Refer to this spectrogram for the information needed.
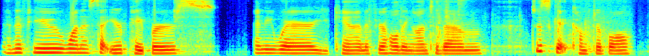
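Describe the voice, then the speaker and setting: A woman leading a guided meditation in a calm, gentle, soothing manner with long pauses. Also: fairly low pitch, slight background noise.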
